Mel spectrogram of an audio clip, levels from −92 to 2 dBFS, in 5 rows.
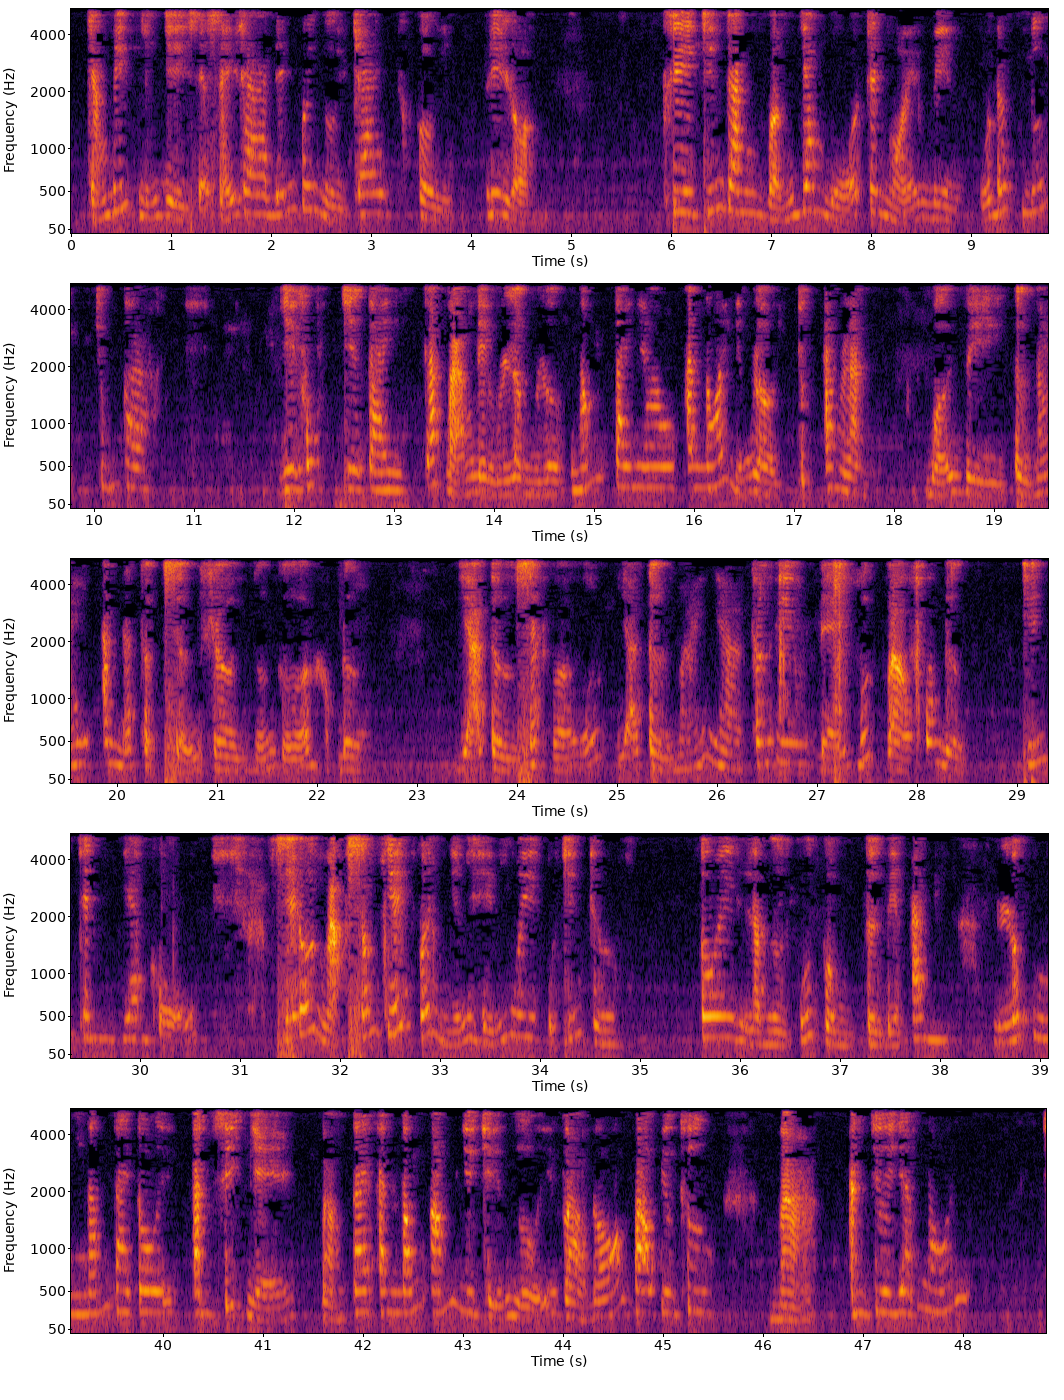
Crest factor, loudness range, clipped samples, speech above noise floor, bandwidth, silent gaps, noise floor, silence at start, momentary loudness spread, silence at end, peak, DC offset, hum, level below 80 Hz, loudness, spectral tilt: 24 dB; 7 LU; under 0.1%; 31 dB; 5.4 kHz; none; -54 dBFS; 0.15 s; 15 LU; 0 s; 0 dBFS; under 0.1%; none; -50 dBFS; -22 LUFS; -2.5 dB/octave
